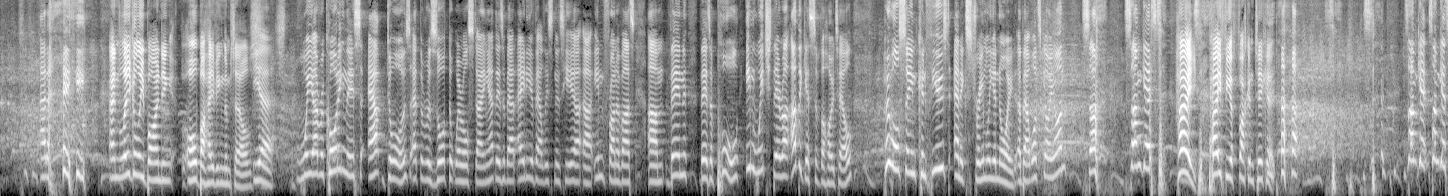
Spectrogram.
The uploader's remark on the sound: Recorded LIVE at the OZO Chaweng Resort in Koh Samui on June 1, 2017.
